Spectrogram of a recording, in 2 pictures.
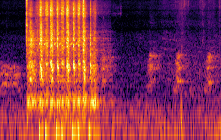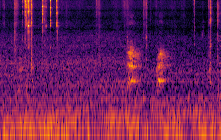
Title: New battery, still no start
